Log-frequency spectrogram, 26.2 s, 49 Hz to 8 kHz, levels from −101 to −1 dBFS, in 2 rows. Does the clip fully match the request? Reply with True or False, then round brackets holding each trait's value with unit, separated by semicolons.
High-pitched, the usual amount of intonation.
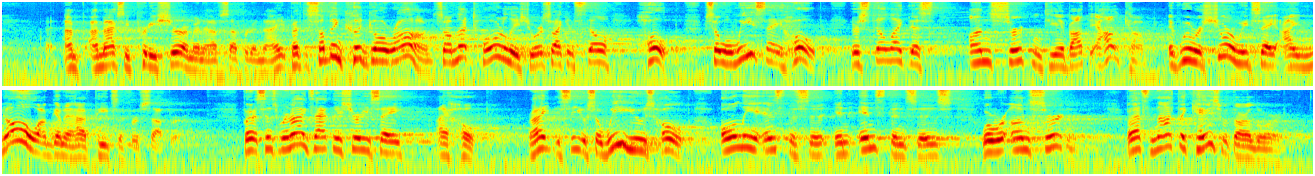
False (215 Hz; 7.5 semitones)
